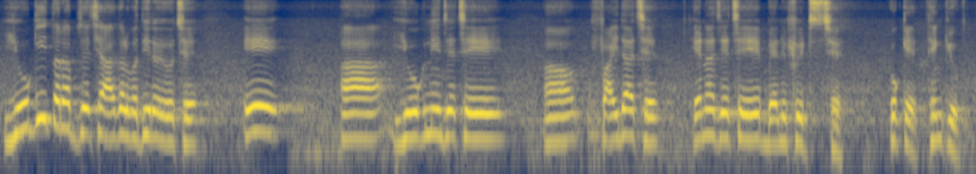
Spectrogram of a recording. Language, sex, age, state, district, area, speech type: Gujarati, male, 30-45, Gujarat, Surat, urban, spontaneous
